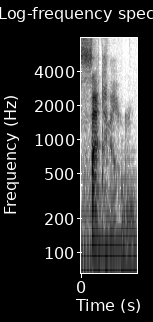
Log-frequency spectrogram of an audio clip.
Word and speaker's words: satire: earlier more popular book what are you reading the word is satire go ahead and try it again okay good now go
